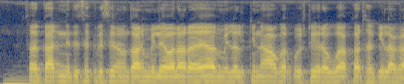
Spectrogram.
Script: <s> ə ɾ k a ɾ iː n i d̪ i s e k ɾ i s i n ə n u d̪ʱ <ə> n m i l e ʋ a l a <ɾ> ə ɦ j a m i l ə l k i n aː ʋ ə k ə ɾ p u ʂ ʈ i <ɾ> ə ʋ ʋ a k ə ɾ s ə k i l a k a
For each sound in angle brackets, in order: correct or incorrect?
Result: correct, incorrect, correct, correct

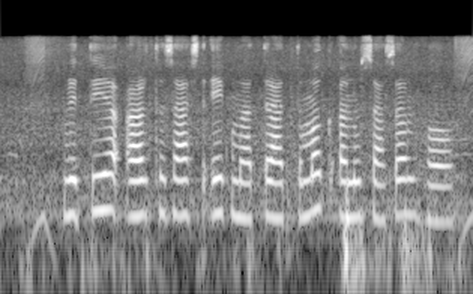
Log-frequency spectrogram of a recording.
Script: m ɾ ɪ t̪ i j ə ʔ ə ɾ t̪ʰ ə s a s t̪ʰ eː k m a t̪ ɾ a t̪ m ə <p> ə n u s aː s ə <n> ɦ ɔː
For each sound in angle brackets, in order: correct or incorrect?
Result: incorrect, correct

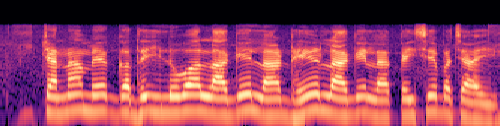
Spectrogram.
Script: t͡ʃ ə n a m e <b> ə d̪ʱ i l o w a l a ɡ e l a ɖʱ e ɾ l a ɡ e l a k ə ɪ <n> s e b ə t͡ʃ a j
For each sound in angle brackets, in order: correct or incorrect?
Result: incorrect, incorrect

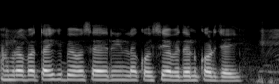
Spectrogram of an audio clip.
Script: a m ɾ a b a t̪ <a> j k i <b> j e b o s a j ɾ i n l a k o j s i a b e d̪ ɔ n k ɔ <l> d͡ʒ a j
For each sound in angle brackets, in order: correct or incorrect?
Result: correct, correct, incorrect

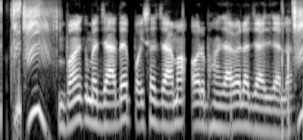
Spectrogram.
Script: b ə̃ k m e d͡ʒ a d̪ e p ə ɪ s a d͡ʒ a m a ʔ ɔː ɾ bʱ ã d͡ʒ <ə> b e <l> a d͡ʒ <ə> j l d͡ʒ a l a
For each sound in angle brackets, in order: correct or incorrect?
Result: incorrect, correct, incorrect

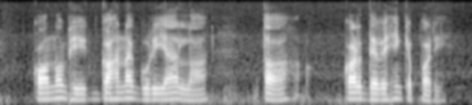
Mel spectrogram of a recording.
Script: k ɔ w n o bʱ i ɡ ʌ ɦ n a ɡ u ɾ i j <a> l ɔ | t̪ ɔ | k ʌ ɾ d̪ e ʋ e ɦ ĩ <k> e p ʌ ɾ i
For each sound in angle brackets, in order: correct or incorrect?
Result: correct, correct

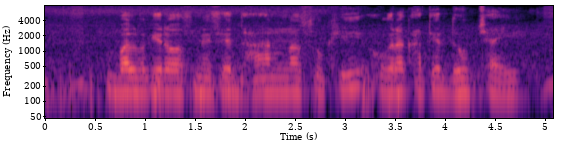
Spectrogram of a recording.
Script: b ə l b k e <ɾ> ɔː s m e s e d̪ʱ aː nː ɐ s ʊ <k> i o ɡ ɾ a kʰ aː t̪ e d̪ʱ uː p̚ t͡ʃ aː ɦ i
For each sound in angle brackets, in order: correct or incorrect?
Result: correct, incorrect

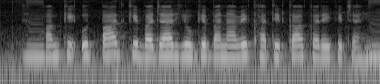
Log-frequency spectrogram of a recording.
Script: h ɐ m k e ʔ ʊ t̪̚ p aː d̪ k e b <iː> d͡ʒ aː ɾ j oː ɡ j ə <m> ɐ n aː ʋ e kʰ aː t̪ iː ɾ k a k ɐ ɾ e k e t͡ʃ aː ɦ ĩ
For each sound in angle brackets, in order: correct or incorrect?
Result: incorrect, incorrect

